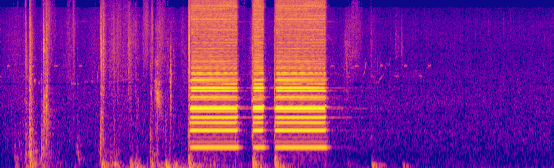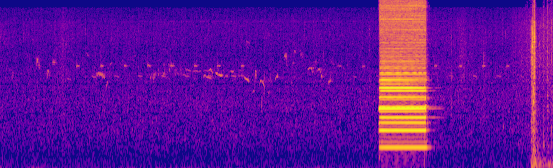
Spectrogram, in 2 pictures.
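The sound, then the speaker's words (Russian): A car horn honks three times in quick succession, with short and long blasts at a steady, bright pitch, then sounds once more after a long pause. Soft thumps and rustling fill the quiet gaps. “Ну, погуди еще.”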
